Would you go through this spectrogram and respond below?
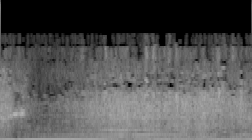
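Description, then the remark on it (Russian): A black Mazda race car's engine revs hard and loud at the start of an illegal street race in Poland, with dozens of other racers ready; its low droning pitch holds steady and then drops slightly as it accelerates, with a harmonic whine layered above and no voices. “Это владелец черной Мазды, который, как и десятки других гонщиков, уже готов к старту.”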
